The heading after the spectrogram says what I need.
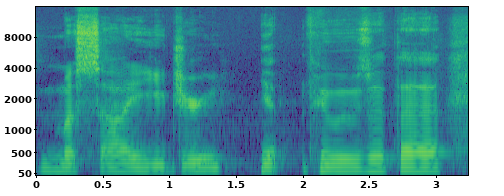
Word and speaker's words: Masai Ujiri: I think it's Masai Ujiri.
